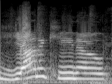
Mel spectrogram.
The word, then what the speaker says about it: Yanakino: my name is yanakino for those that have been watching my videos you may have seen my last name down here and throw it to yourself mystery stuff it's pronounced Yana Kino when I mentioned to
